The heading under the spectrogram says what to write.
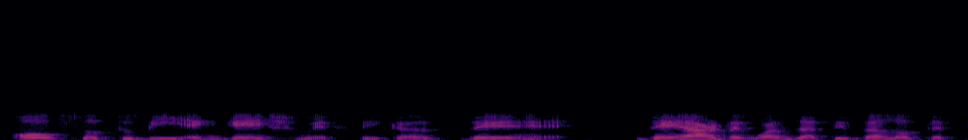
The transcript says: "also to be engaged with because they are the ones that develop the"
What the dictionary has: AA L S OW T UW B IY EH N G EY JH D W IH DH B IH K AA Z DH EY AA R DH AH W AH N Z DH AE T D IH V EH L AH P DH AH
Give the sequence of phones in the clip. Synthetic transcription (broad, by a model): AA L S OW T UW B IY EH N G EY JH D W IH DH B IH K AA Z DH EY AA R DH AH W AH N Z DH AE T D IH V EH L AH P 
